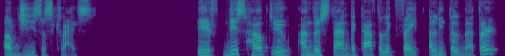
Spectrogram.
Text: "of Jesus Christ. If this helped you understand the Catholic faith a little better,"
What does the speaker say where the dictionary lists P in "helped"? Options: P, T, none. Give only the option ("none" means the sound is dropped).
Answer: P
